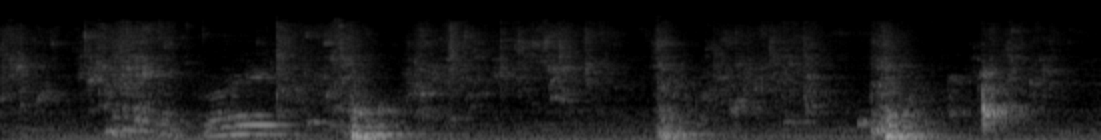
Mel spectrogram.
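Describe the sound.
Water splashes and sloshes in a bathtub as a young boy is washed, with a few louder splashes and soft voices of the child and an adult talking.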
